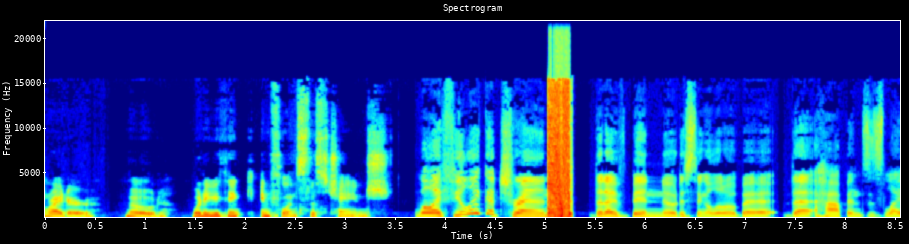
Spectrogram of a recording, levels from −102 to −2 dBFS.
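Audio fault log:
5.02 to 5.27 s, samples built from the wrong bytes: just after "I feel like a", about a quarter second of speech turns into loud, harsh broadband noise. The bytes of each sample were joined wrongly. Fast-changing low bits became the large part of every value. It ends before "that I've been noticing".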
